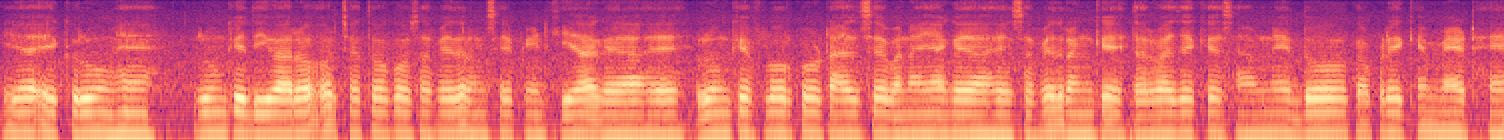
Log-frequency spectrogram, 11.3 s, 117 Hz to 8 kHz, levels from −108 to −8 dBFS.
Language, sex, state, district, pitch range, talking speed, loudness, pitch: Hindi, male, Arunachal Pradesh, Lower Dibang Valley, 130-135 Hz, 195 wpm, -18 LUFS, 135 Hz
